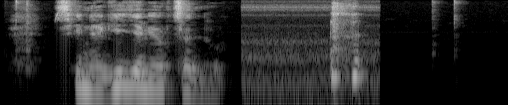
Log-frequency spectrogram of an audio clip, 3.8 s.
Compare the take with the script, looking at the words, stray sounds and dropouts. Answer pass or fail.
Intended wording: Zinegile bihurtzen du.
fail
